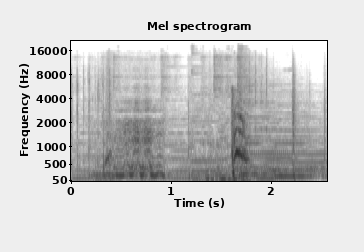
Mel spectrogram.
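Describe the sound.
A horse whinny, a vintage cartoon sound effect: a warbling vocal passage early on, then a loud, sharp whinny burst past the middle, with quieter sound before and after.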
